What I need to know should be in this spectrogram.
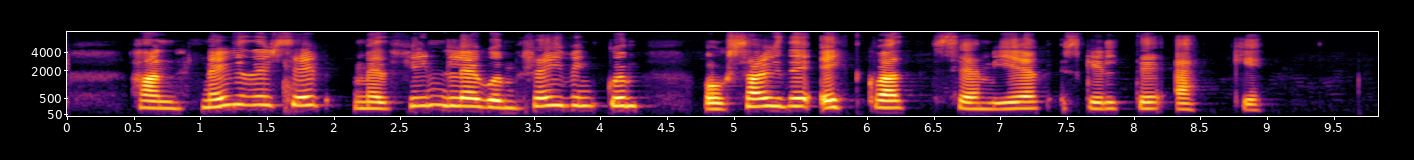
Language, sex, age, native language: Icelandic, female, 30-39, Icelandic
